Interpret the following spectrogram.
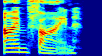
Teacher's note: Example, consider the phrase, "I'm fine." said with a falling intonation and calm tone.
